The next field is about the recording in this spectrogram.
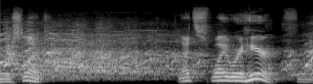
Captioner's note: audience laughing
